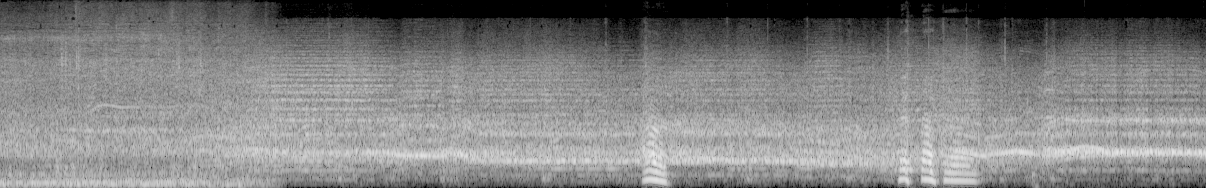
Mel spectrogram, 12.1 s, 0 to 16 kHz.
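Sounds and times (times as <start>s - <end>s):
music: 0.0s - 12.0s
stadium crowd cheering and chanting: 0.0s - 12.0s.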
